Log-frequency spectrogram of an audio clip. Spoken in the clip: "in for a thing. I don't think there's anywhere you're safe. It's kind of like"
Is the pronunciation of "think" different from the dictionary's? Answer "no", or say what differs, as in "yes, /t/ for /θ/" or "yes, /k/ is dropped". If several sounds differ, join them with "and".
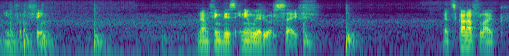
no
